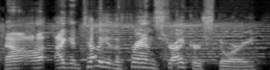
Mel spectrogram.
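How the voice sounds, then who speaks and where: A man's voice: fairly high pitch, sing-song, moderate pace, low-quality recording. A man with an American accent giving casual commentary as co-host of a retro radio show. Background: music.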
